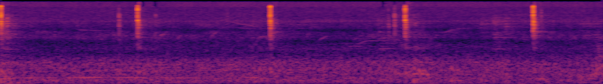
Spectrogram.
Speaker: it releases the break on the flywheel but it also releases this little switch here and you can hear it clicking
